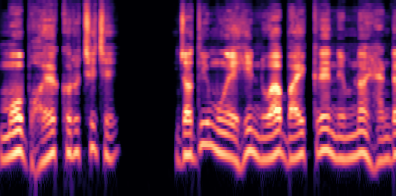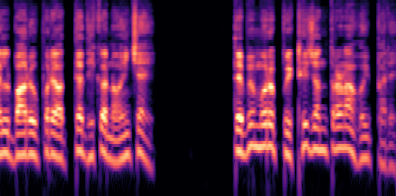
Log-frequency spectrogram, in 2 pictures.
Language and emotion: Odia, fearful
